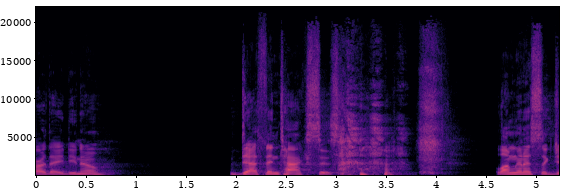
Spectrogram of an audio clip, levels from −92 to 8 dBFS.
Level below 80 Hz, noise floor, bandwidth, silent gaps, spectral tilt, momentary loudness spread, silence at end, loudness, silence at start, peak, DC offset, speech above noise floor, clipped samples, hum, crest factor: under -90 dBFS; -86 dBFS; over 20 kHz; none; -3 dB/octave; 10 LU; 0 s; -40 LUFS; 0 s; -18 dBFS; under 0.1%; 46 dB; under 0.1%; none; 24 dB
